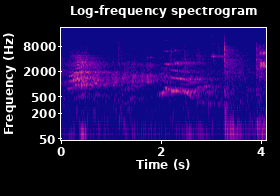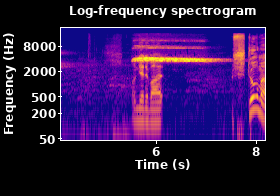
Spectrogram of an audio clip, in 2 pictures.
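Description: Ball bounces and distant players' voices echo in a sports hall, then a referee's whistle blows long and steady about five and a half seconds in, signalling a foul.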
